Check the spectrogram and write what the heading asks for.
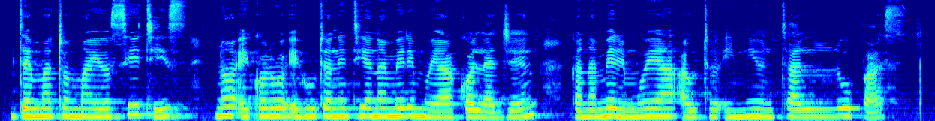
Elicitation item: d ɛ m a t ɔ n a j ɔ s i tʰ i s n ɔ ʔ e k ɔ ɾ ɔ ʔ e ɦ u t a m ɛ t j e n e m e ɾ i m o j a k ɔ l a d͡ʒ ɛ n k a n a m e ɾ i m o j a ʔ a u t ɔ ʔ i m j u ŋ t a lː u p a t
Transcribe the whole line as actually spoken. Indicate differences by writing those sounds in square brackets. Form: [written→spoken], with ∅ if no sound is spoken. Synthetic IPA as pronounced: d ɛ m a t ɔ [n→m] a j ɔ s i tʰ i s n ɔ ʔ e k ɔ ɾ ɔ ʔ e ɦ u t a [m→n] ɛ t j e n [e→a] m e ɾ i m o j a k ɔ l a d͡ʒ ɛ n k a n a m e ɾ i m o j a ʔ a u t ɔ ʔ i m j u [ŋ→n] t a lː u p a [t→s]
